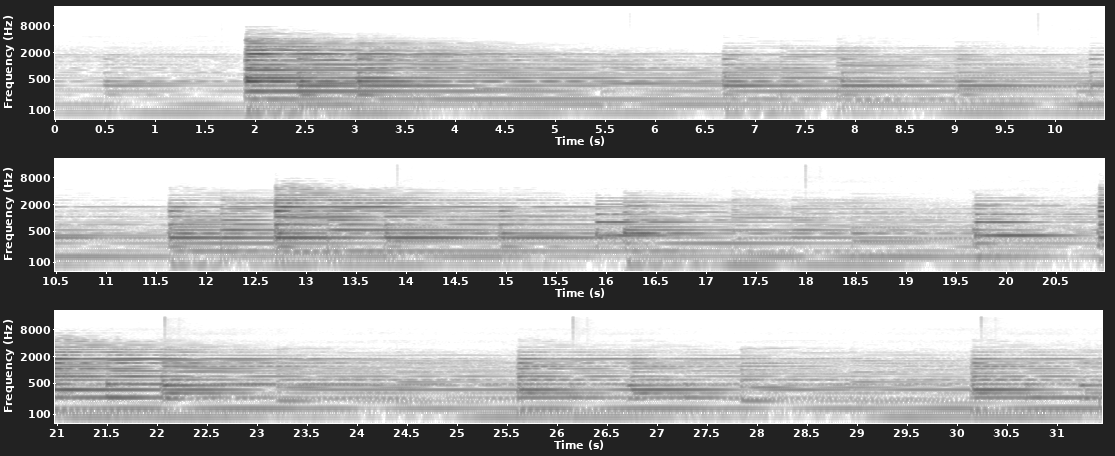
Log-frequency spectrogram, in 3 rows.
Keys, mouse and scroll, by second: 0.6 scroll up 1, 1.3-2.5 scroll down 1, 3.9 scroll up 1, 4.4 scroll down 1, 5.0 scroll up 1, 5.4 scroll down 1, 7.9 scroll up 1, 8.5-10.1 scroll down 1, 10.1-10.7 scroll down 1, 11.5 scroll up 1, 12.5 scroll down 1, 18.9 click, 21.5 right click, 23.0 click, 24.2 scroll down 1, 26.2 scroll down 1, 28.3-29.7 drag, 29.7-30.5 scroll down 1.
